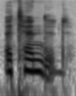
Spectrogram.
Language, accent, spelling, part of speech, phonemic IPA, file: English, US, attended, verb / adjective, /əˈtɛndɪd/, En-us-attended.ogg
- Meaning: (verb) simple past and past participle of attend; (adjective) 1. Having a person or people present; with someone in attendance 2. Being the focus of attention; receiving attention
